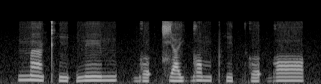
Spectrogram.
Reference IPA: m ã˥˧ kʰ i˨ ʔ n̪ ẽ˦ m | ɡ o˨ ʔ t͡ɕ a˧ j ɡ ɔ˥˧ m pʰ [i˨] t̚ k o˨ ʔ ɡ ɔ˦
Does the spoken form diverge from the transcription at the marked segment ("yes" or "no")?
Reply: no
